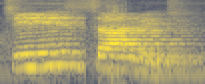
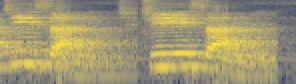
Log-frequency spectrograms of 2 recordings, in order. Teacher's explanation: Rule number 2, अगर दो consonant sound similar हो, एक नहीं हो बल्कि सिमिलर हो, तो भी दोनों वर्ड को कनेक्ट कर दिया जाता है। Z और S दोनों का साउंड सिमिलर है, जहां से Z निकलता है ऑलमोस्ट वहीं से S भी निकलता है, इसलिए दोनों का साउंड सिमिलर है, तो एक ही पढ़ा जाएगा, दोनों नहीं पढ़ा जाएगा।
